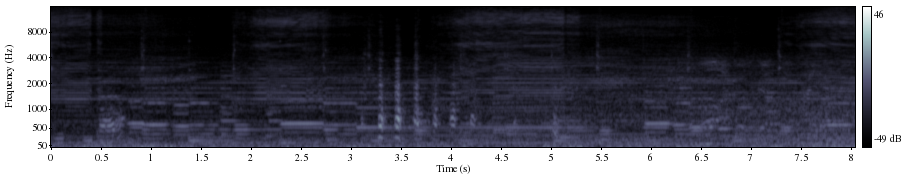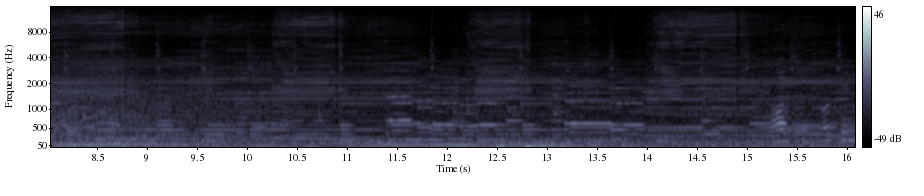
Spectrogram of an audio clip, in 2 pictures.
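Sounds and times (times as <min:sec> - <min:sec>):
background music: 0:00.0 - 0:16.0
electric hair clippers buzzing: 0:00.0 - 0:16.0.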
